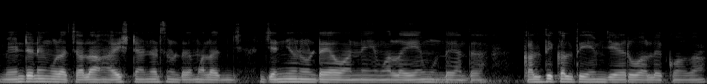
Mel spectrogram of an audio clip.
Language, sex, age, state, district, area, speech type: Telugu, male, 18-30, Telangana, Nalgonda, rural, spontaneous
